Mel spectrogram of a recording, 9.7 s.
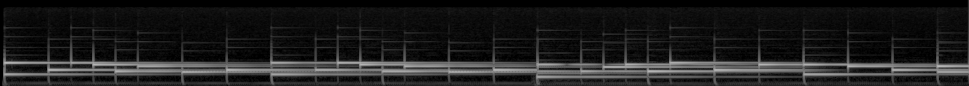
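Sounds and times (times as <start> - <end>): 
Christmas music box melody: 0.0 - 9.6.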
